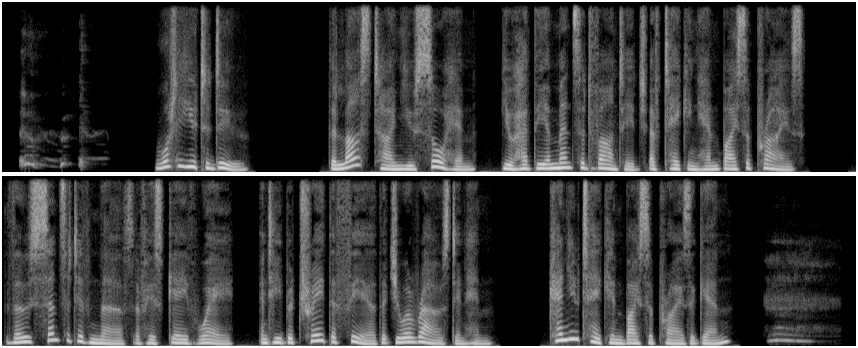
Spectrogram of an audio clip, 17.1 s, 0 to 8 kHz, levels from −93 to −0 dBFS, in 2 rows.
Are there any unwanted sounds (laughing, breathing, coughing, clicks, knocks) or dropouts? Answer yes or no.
yes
